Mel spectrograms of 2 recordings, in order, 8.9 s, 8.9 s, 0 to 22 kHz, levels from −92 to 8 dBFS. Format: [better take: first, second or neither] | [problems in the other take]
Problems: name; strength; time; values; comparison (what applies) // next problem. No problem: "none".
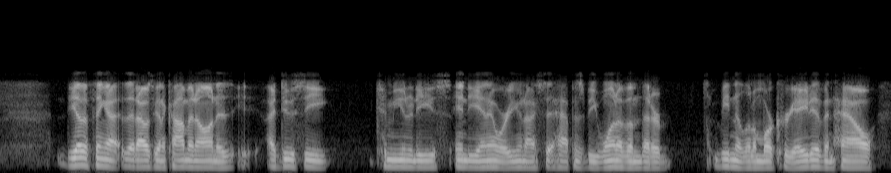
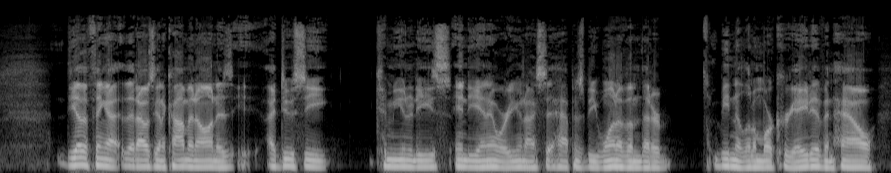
second | phone-call audio; nothing above 3.5 kHz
